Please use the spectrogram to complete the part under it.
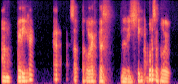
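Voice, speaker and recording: A man giving a presentation over a video call, and his audio keeps breaking up and dropping out. He talks fast and explains with many fillers and restarts. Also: medium pitch, darkish tone, slightly rough, dry recording, low-quality recording.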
